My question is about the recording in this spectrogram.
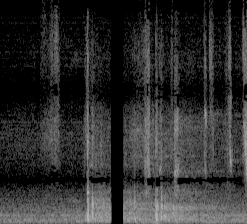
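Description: Faint tennis-court ambience, with sharp knocks of the tennis ball about a second in and again half a second later.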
